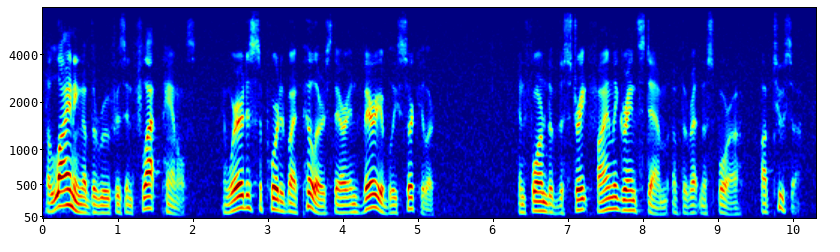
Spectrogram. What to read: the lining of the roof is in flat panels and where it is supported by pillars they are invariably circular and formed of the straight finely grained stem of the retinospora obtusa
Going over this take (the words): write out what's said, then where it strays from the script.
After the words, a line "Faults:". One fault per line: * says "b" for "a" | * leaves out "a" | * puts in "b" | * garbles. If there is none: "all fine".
the lining of the roof is in flat panels and where it is supported by pillars they are invariably circular and formed of the straight finely grained stem of the retinospora obtusa
Faults:
all fine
